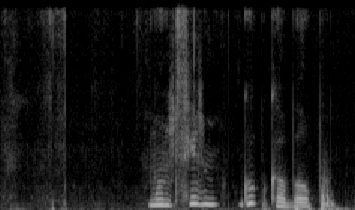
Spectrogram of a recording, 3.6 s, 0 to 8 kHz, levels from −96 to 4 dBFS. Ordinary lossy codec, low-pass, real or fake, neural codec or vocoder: none; none; fake; codec, 16 kHz, 4.8 kbps, FACodec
